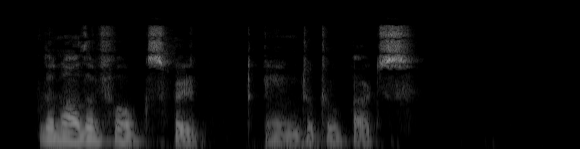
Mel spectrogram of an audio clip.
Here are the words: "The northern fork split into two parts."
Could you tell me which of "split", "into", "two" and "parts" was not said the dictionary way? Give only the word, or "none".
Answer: split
